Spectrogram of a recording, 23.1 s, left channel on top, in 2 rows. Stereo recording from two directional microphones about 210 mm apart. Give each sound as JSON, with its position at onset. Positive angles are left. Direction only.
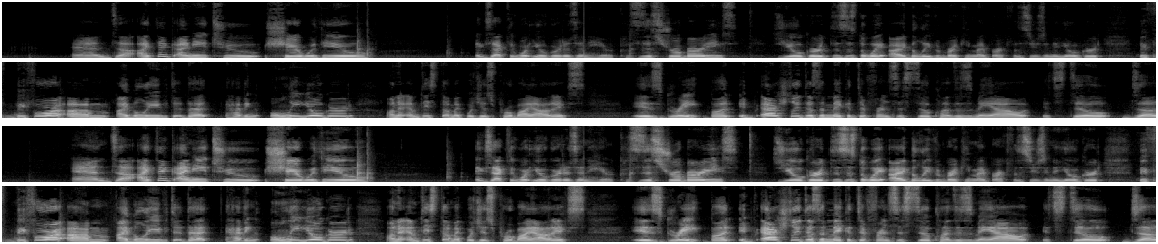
{"t": 0.7, "sound": "speech", "side_deg": -10}
{"t": 4.6, "sound": "speech", "side_deg": -20}
{"t": 10.1, "sound": "speech", "side_deg": 10}
{"t": 10.4, "sound": "speech", "side_deg": -20}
